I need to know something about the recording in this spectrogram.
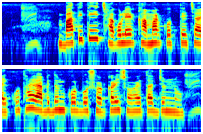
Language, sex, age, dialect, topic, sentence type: Bengali, female, 31-35, Rajbangshi, agriculture, question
